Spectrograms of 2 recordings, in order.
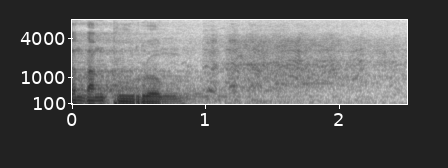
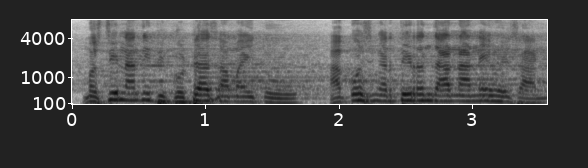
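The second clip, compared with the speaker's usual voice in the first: animated warning; 6 semitones higher than usual. Real, not acted. Teacher warns about teasing.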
